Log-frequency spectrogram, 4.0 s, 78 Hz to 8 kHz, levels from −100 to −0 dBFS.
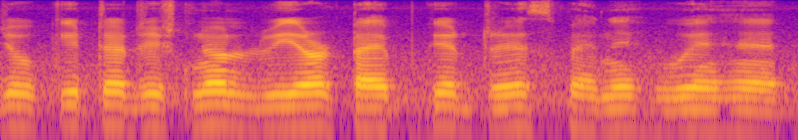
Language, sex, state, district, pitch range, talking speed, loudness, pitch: Hindi, male, Uttar Pradesh, Lalitpur, 110-125 Hz, 150 wpm, -18 LUFS, 120 Hz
